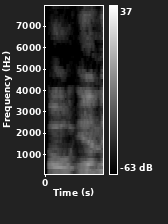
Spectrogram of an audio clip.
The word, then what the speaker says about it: Om: The sound is Om, and as we talked about before, Om is not just O-M, it's Ah, U, M, and then the last syllable is that silence.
